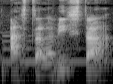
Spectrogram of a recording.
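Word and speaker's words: hasta la vista: Note that the H sound is silent.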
